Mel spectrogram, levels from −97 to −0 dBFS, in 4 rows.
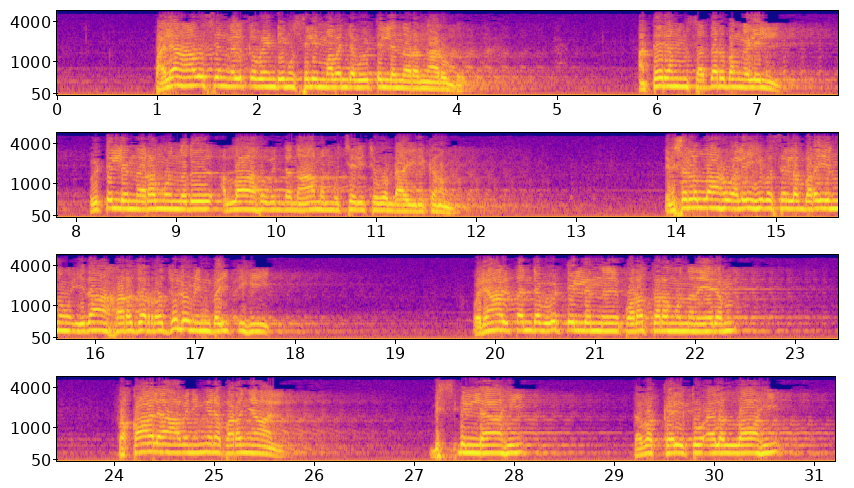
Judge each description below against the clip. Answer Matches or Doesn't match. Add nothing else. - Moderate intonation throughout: Doesn't match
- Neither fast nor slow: Matches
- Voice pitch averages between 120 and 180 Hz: Doesn't match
